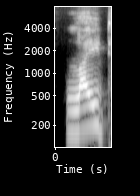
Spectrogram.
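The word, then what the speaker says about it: light: पहले देखते हैं जीएच जीच जो साइलेंट रहता है देखिए हाई है यहां पे जी एच साई है यहां पे थाई है जी साइलेंट हो गया तो चलिए जी एचटी वाला देखते हैं लाइट है देखो जी एचटी लास्ट में आया है लेकिन टी जुड़ गया है लाइट है जी साइलेंट टी पढ़ रहे हैं वैसे ही नाइट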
